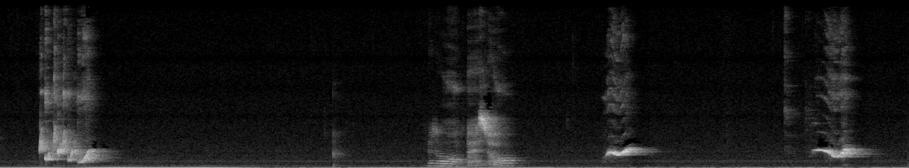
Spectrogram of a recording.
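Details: Happy, chatty pet parrot grumbling and musing, with a repertoire including drawn-out hellos and "I see ya": a falling, warbling voice at the start, a rasping, speech-like burst midway, then two short rising whistled notes, over a faint low hum.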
